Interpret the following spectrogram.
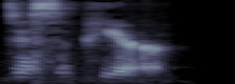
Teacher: An example of secondary stress would be the first syllable in this word, disappear. We do spend some time on this syllable, and we do make the vowel louder and longer, but not quite as much as we do on this last syllable, the third syllable, peer.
